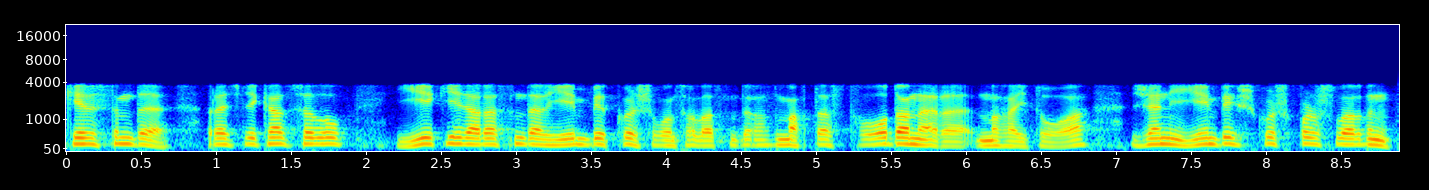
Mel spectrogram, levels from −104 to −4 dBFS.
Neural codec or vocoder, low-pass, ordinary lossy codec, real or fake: codec, 16 kHz, about 1 kbps, DyCAST, with the encoder's durations; 3.6 kHz; Opus, 32 kbps; fake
